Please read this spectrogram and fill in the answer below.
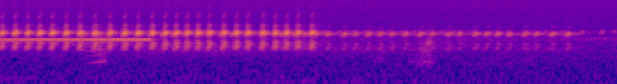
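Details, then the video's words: Mid-April night in north-east Italy, tree frogs singing in a pond: a loud rapid series of pulsed croaks that gradually fades, accompanied at first by a steady mole cricket trill. "relaxing singing tree frogs in pond and trilling mole crickets by night"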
